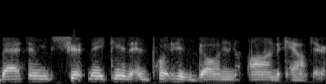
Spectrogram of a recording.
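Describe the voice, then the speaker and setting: An ordinary speaking voice from a man with an American accent, medium in pitch and fairly quick in pace. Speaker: podcast co-host. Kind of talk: casual movie review chat.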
